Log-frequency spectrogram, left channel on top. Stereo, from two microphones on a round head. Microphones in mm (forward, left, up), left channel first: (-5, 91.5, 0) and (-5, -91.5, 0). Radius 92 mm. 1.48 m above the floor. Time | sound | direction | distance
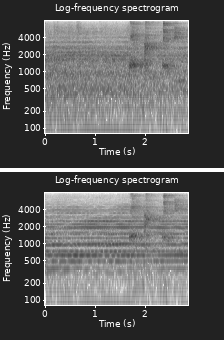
1.7 | chewing | 25° left (ahead or behind) | 1.9 m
